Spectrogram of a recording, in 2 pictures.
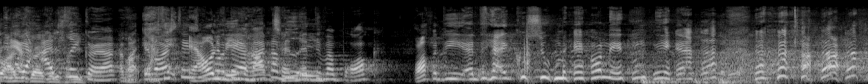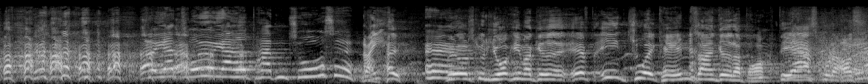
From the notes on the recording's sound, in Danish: Dette afsnit 49 er optaget på Podcast Festivalen i København.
